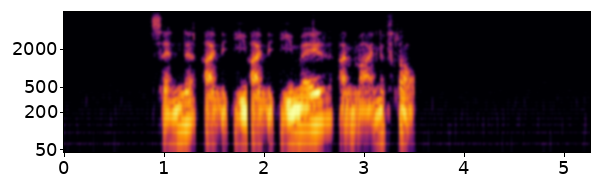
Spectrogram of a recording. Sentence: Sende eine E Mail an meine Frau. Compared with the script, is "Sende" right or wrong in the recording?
right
